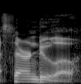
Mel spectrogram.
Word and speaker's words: Cerundolo: And Cerundolo, did I say it right? – Yeah, Cerundolo.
